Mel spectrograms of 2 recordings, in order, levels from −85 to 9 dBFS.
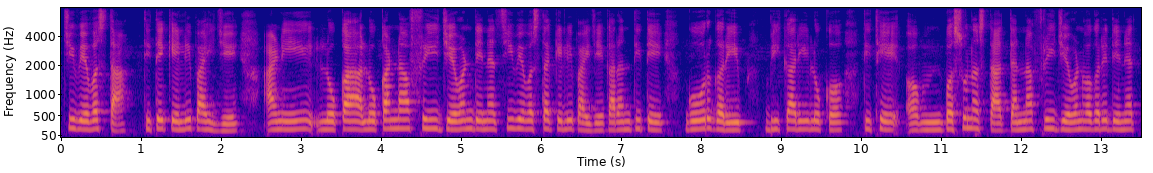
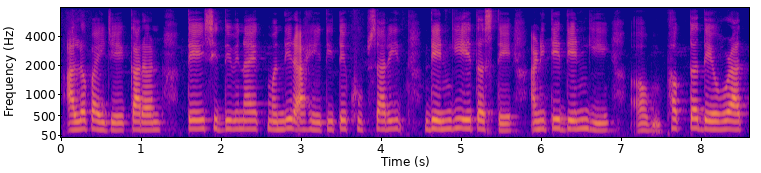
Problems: constant background noise, background conversations at intervals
